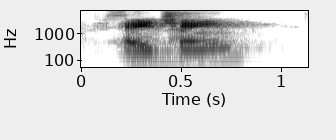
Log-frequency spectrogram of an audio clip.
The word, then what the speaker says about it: Achane: It might not be that deep, but I'm picking Devin Achane. – A-Chain. – I don't think that's how you say it. But, all right, Devin A-Chain.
